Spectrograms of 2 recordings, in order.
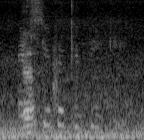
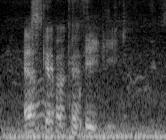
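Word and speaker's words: Eskippakithiki: Eskipakithiki. Eskipakithiki. You have to say it fast.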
